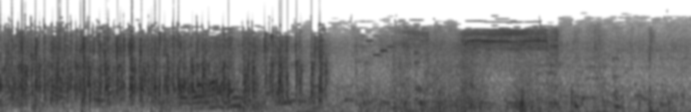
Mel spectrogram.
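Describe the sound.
At a British wrestling award presentation, a crowd applauds the Mayor of Rochester, Ted Baker, coming up to the podium, clapping loudly in a dense, steady burst for about four seconds, then the applause thins out and voices take over, with a faint high tone briefly ringing.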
